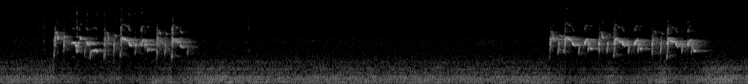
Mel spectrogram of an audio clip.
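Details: Wild bulbul singing 'tayariyat', a song style used to prompt quiet bulbuls to sing: two quick bubbling phrases of bright, jumbled whistled notes, each about one and a half seconds, separated by a pause of several seconds with low background hum.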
